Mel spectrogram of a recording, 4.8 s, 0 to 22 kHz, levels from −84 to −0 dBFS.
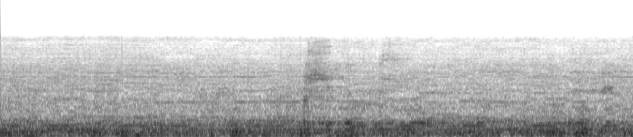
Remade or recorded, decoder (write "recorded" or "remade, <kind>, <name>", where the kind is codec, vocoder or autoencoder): remade, codec, SNAC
